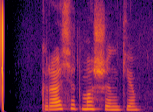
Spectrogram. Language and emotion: Russian, neutral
